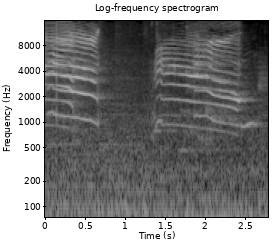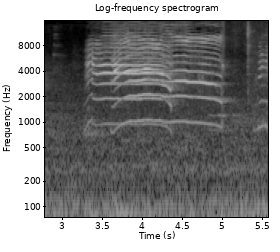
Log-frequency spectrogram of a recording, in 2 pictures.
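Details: Cute Ragdoll kittens giving a run of clear, high, tonal meows, several overlapping and slightly falling at the end, one long wavering cry in the middle, against low background hum.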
